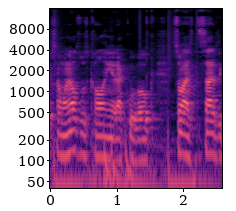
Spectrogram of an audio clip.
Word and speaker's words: equivoque: equivoke in that video there's about three different ways that people say this word if you ask siri how to say it she'll say equivoque i think equivocae sounds a lot better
